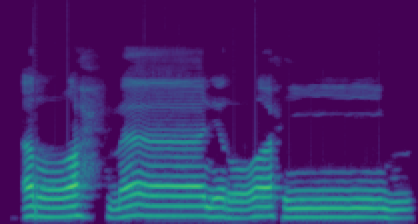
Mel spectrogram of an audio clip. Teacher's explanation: terlalu memanjangkan di huruf Ma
